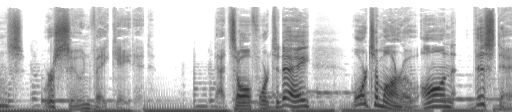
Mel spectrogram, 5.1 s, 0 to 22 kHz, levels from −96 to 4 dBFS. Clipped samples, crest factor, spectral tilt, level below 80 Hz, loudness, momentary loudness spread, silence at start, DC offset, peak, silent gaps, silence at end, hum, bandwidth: under 0.1%; 16 dB; -3.5 dB/octave; -30 dBFS; -22 LUFS; 14 LU; 0 s; under 0.1%; -6 dBFS; none; 0 s; none; 17 kHz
